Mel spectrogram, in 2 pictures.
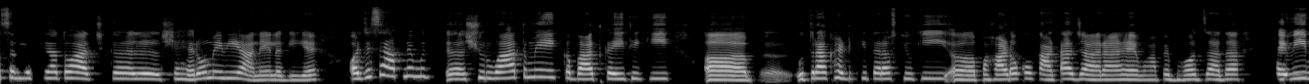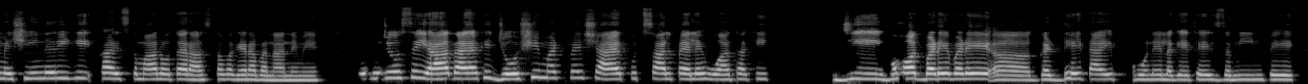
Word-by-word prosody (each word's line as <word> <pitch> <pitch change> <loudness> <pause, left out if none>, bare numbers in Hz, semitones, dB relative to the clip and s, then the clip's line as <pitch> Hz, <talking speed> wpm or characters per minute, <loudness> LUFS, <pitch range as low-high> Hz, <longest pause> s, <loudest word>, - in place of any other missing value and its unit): समस्या 290 -1 -3
तो 295 - +3
आजकल 255 -2 +2
शहरों 245 +1 -1
में 300 -1 -2
भी 290 0 -2
आने 210 -5 -1
लगी 200 -1 -4
है 215 +2 -1 0.3
और 260 +1 +5
जैसे 345 +8 -2
आपने 375 +1 -1
मुझ 370 -1 -4 0.2
अ, 245 0 +1
शुरुआत 290 +4 0
में 340 0 -3
एक 325 -2 -6
बात 245 0 +3
कही 255 -1 +2
थी 270 - -5
कि 270 +1 -6 0.4
अ - - +4
अ, 210 - +2
उत्तराखंड 280 +2 +1
की 275 -1 -10
तरफ़ 260 0 -1
क्योंकि 270 +1 -7
अ, - - -4 0.3
पहाड़ों 230 +2 +1
को 270 +1 -3
काटा 250 +1 0
जा 235 -3 0
रहा 220 0 -1
है, 225 0 +1
वहाँ 215 0 -6
पे 230 - -2
बहुत 220 +2 -3
ज़्यादा 235 0 -1 0.4
हेवी 260 +5 +3
मशीनरी 280 +2 -1
ही 290 - -3
का 270 0 +3
इस्तेमाल 250 -1 -1
होता 240 0 -1
है 235 - +4
रास्ता 220 +1 -2
वगैरह 225 0 0
बनाने 200 0 0
में। 200 0 -1 0.4
तो - - 0
मुझे 270 +2 -2
उससे 300 +1 0
याद 260 -1 +5
आया 265 0 +7
कि 305 +2 -2
जोशी 250 +6 +4
मठ 300 -2 -2
में 305 0 -5
शायद 250 -4 +2
कुछ 270 -1 -10
साल 255 -2 +1
पहले 250 0 +2
हुआ 235 -2 +1
था 245 - 0
कि 250 +1 -10 0.7
जी, 250 +3 0
बहुत 265 +2 +4
बड़े-बड़े 255 0 +6
अ, - - -3 0.5
गड्ढे 220 +4 +1
टाइप 235 0 -3
होने 225 0 -2
लगे 215 -1 -2
थे 225 -1 +1
जमीन 220 +1 -2
पे 220 -1 +2
255 Hz, 175 wpm, -23 LUFS, 225-275 Hz, 0.7 s, आया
